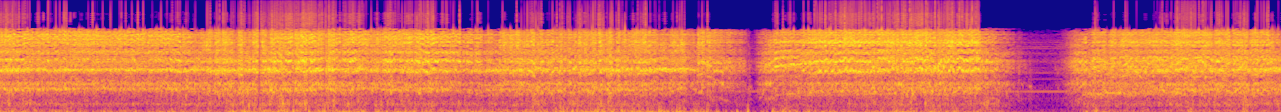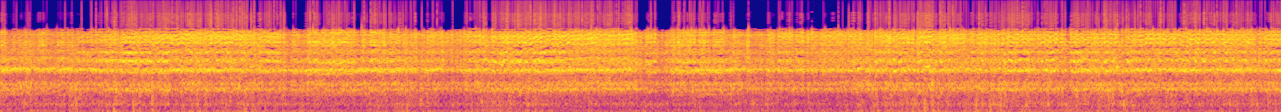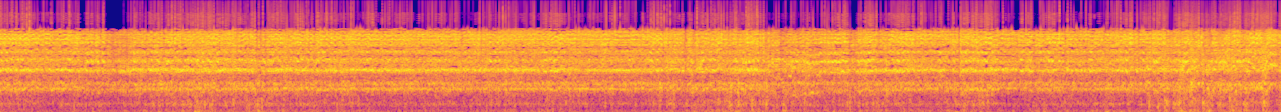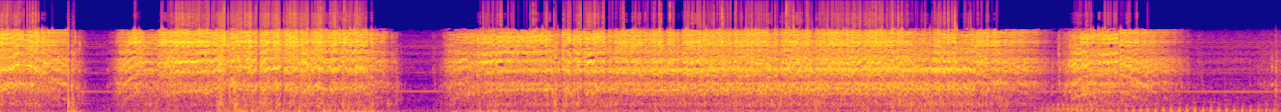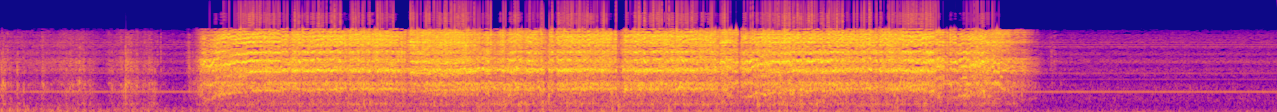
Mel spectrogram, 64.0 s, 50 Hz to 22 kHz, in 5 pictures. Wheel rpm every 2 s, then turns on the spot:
230, 220, 220, 150, 180, 110, 220, 220, 220, 220, 230, 230, 230, 230, 230, 230, 220, 230, 230, 140, 210, 140, 220, 210, 100, 10, 60, 220, 230, 200, 140, 0.
none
